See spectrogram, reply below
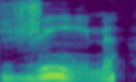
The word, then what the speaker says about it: Jin: I really liked we've determined that his name is pronounced Gene, which yes. – I was saying Jin the whole time. – When I read it, I was like, "Oh, it's spelled J-I-N." But the narrator, my ever lovely Grover, says it like Gene, G-E-N-E.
